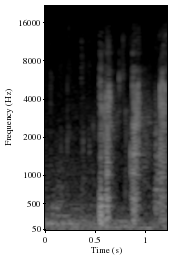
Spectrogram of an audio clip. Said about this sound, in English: Stop drinking on the mic. You gonna drink my soda? My motherfucking face? Hella gulp. Hella gulp.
